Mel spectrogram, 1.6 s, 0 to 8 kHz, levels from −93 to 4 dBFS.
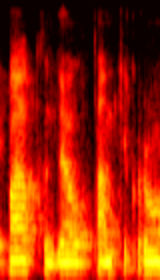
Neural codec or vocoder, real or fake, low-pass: codec, 24 kHz, 6 kbps, HILCodec; fake; 7.2 kHz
